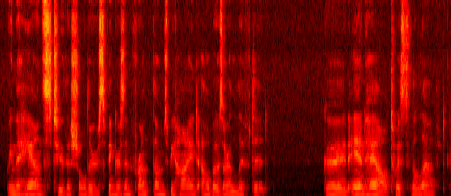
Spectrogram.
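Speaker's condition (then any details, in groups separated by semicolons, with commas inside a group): No condition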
